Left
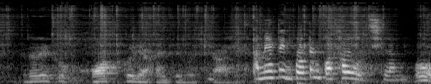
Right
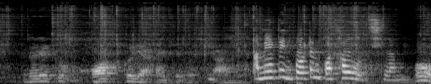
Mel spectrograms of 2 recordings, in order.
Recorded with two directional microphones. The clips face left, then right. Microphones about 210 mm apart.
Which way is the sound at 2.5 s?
15° left (ahead or behind).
